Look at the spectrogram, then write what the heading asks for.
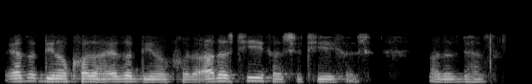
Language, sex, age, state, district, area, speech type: Kashmiri, male, 30-45, Jammu and Kashmir, Ganderbal, rural, conversation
